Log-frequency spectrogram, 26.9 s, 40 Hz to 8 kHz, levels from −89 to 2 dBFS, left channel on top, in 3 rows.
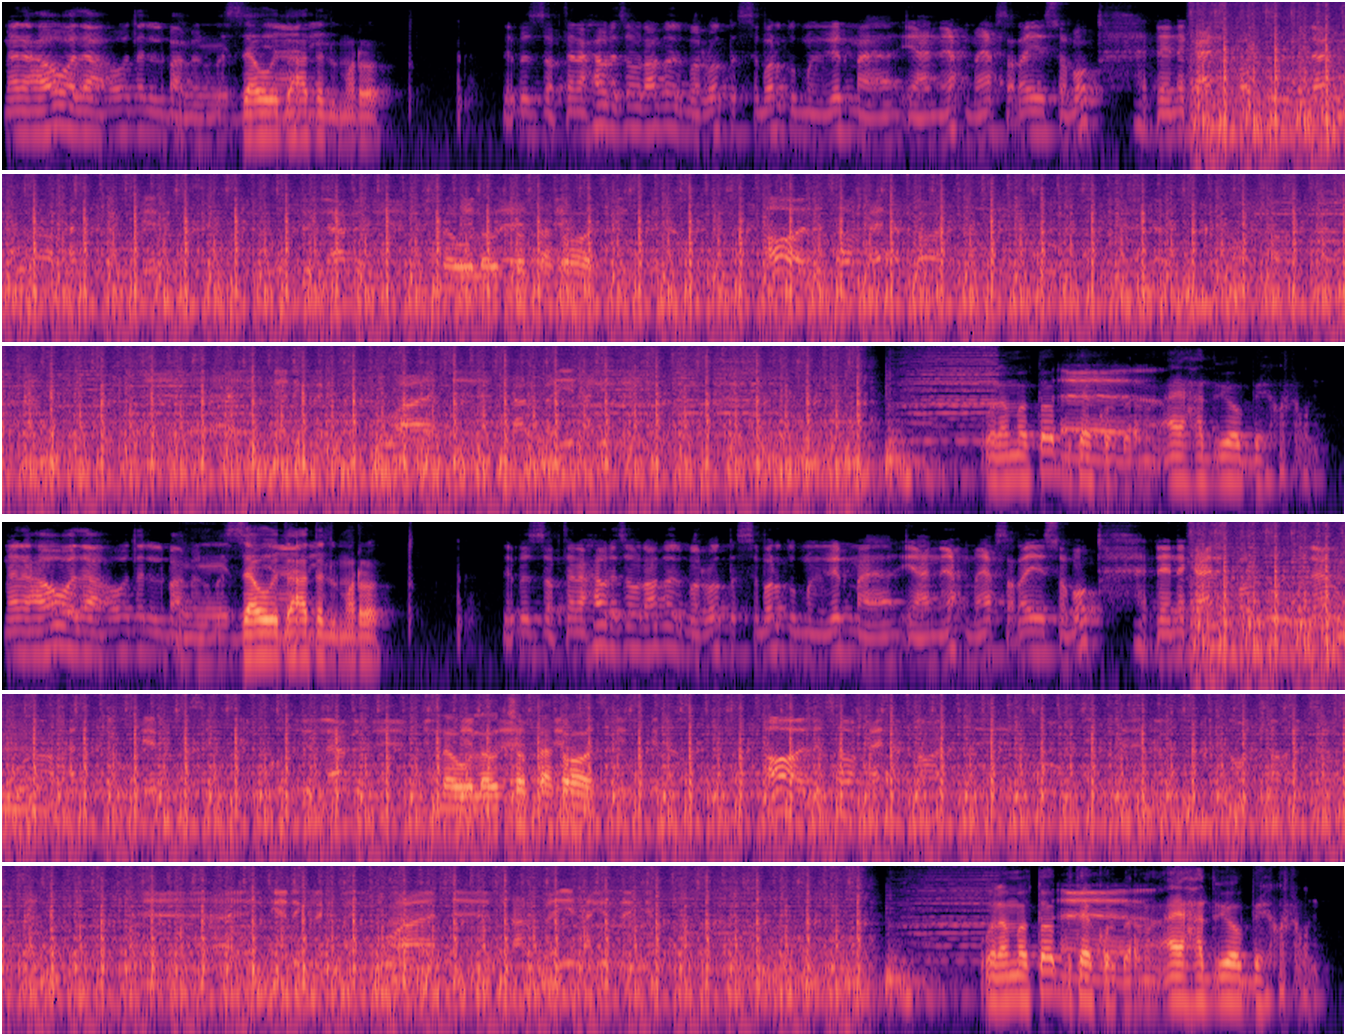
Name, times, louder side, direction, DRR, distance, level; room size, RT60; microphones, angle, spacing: voice 1, 0.0-2.2 3.3-12.7 13.0-22.3 24.9-25.7, right 2 dB, 25° right, 2.0 m, -34 dB
voice 2, 1.2-2.5 8.9-9.3 11.8-12.9 16.3-16.4 20.5-20.7 24.4-26.7, right 6 dB, 90° right, 0.5 m, -26 dB
sound 1, 7.9-23.7, equal, ahead, 1.0 m, -29 dB
sound 2, 16.4-24.6, left 2 dB, 30° left, 1.0 m, -36 dB
14.5 x 9.1 x 2.6 m
head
